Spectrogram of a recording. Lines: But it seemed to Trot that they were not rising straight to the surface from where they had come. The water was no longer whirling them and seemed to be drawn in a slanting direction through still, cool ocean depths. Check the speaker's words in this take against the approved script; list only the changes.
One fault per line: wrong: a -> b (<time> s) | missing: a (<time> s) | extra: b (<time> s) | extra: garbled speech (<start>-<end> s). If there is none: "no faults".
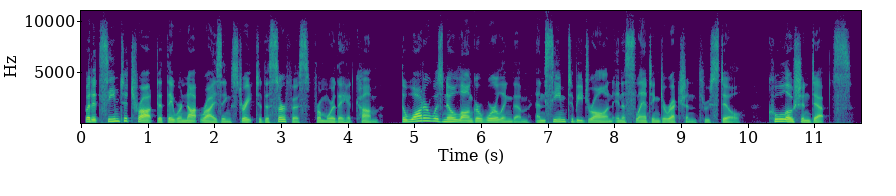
no faults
